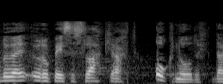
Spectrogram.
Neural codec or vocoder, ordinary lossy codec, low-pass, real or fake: none; none; none; real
